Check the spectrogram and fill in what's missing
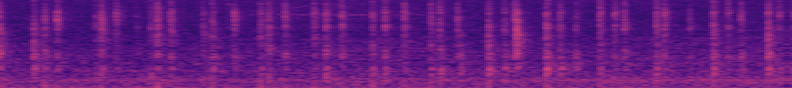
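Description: A full, flat laminated foil Korean sheet-mask sachet is tapped and scratched with long nails. The result is a steady run of quick, crisp ticks and bright crinkly scratches over a low, constant background hum, each tap dying away almost instantly.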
